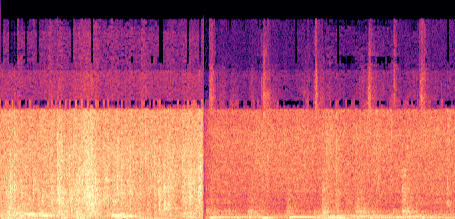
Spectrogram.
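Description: Spam frying in oil over medium heat in a pan, a close, steady sizzle and crackle that drops a little in loudness midway and keeps going, with faint scraping of stirring.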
